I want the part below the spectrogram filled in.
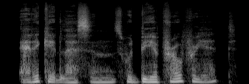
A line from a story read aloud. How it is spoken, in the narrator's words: she replied in a husky voice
